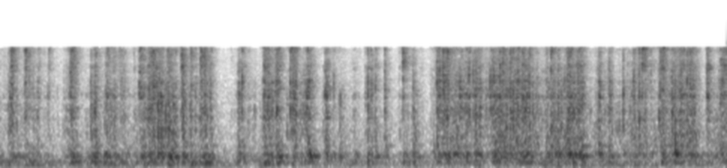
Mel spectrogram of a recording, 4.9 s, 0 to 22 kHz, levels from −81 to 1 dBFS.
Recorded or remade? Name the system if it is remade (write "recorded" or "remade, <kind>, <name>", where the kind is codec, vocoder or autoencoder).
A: recorded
